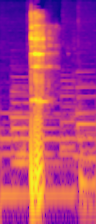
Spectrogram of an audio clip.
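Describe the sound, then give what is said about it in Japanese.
A single bright glass clink rings out, a short sharp toast with a brief shimmering tail, over a low steady background hum with no one speaking. “乾杯しようよ、乾杯。”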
